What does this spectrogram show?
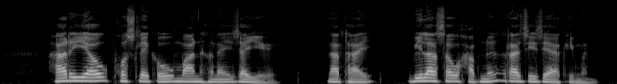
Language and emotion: Bodo, neutral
